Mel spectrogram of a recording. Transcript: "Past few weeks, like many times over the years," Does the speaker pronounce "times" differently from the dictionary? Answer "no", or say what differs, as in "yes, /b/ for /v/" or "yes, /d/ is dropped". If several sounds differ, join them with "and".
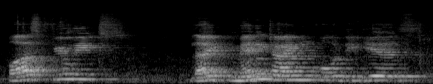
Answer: yes, /z/ is dropped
